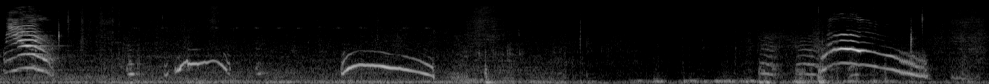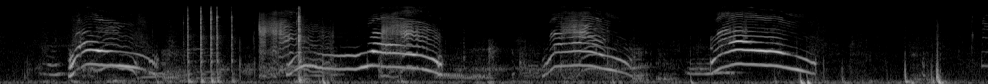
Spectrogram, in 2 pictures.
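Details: Newborn kittens playing keep up a busy series of high, arching meows, sparse at first and then closer together, over a low rumble and soft handling noise.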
